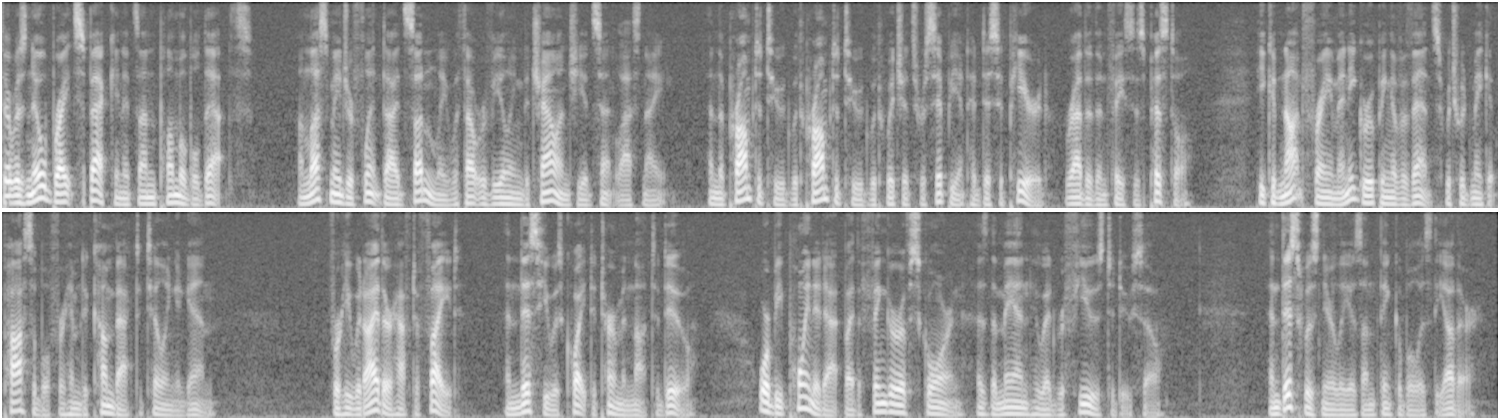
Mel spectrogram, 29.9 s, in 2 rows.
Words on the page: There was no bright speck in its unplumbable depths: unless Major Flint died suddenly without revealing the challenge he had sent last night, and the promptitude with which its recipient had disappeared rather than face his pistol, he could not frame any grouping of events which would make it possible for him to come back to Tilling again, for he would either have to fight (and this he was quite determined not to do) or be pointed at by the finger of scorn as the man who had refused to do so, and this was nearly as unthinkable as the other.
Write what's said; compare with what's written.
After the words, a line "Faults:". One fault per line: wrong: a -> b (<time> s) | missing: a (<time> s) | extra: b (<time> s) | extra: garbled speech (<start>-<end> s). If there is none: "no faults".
There was no bright speck in its unplumbable depths: unless Major Flint died suddenly without revealing the challenge he had sent last night, and the promptitude with promptitude with which its recipient had disappeared rather than face his pistol, he could not frame any grouping of events which would make it possible for him to come back to Tilling again, for he would either have to fight (and this he was quite determined not to do) or be pointed at by the finger of scorn as the man who had refused to do so, and this was nearly as unthinkable as the other.
Faults:
extra: promptitude with (8.1 s)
